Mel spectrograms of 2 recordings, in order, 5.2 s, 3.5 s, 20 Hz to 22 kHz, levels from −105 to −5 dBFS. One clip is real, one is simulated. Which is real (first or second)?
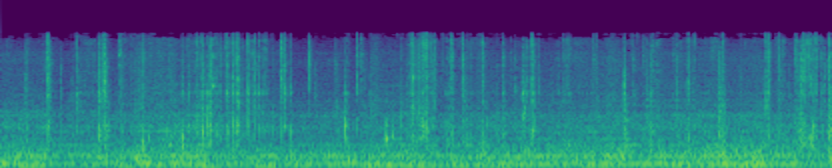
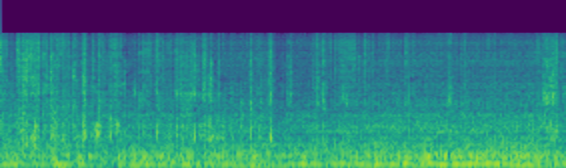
first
